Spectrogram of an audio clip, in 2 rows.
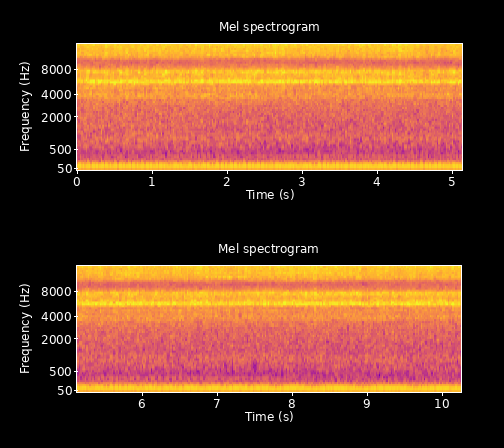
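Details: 1955 Chevrolet Bel Air, carbureted, running after ignition bypass and carburetor mixture/air screw adjustment: deep, steady idle with an even pulse, no misses, stumbles or hunting; idles much better than before, a normal idle.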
